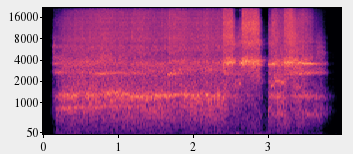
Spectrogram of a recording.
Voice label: creepy loud gibberish whi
